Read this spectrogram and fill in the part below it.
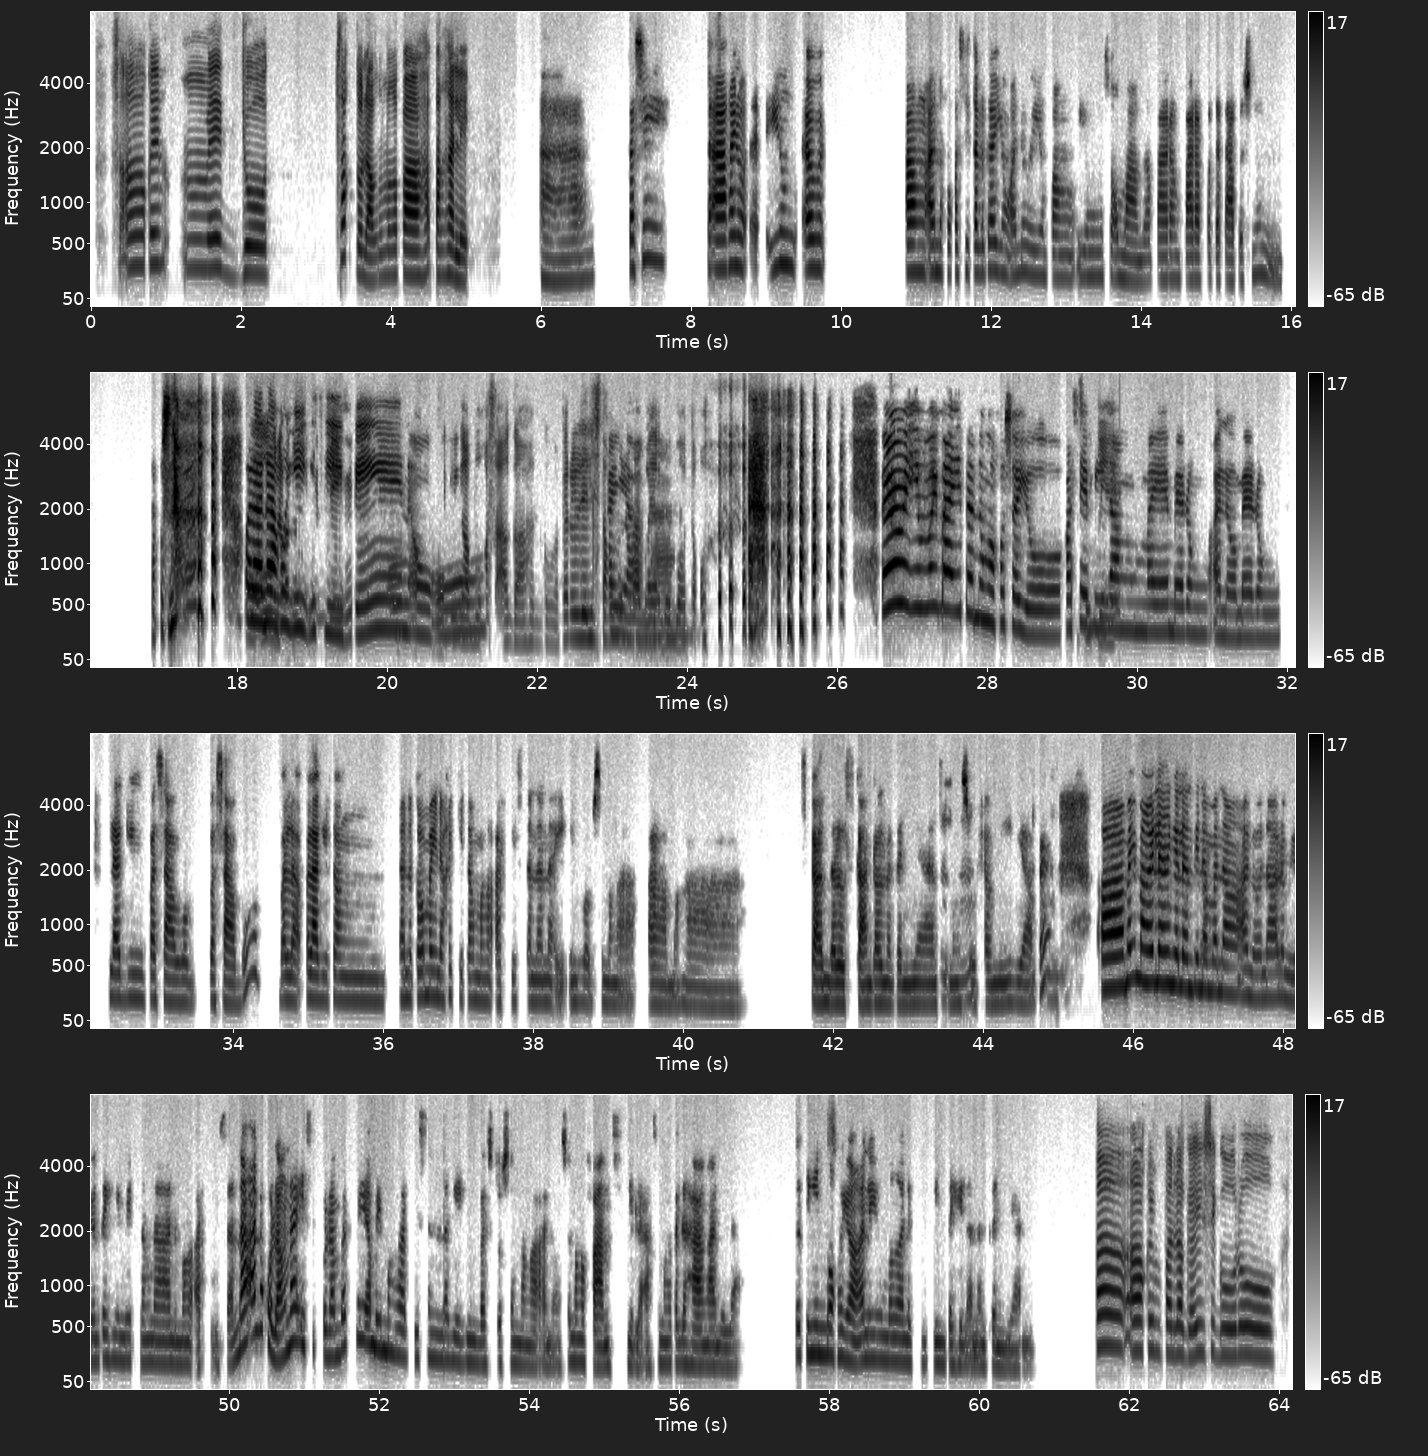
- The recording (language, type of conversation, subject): Filipino, unstructured, Ano ang masasabi mo tungkol sa mga artistang nagiging bastos sa kanilang mga tagahanga?
- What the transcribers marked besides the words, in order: "medyo" said as "medyot"; static; distorted speech; laughing while speaking: "na"; laugh; mechanical hum; dog barking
